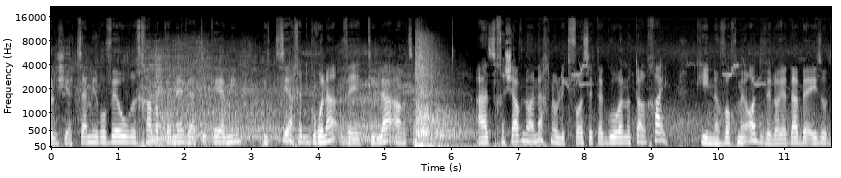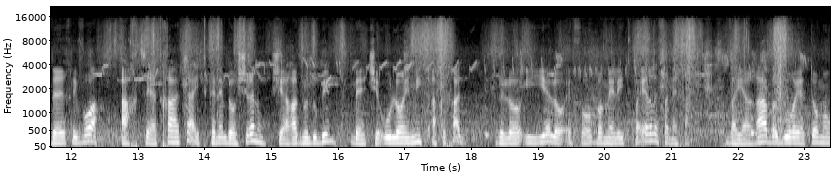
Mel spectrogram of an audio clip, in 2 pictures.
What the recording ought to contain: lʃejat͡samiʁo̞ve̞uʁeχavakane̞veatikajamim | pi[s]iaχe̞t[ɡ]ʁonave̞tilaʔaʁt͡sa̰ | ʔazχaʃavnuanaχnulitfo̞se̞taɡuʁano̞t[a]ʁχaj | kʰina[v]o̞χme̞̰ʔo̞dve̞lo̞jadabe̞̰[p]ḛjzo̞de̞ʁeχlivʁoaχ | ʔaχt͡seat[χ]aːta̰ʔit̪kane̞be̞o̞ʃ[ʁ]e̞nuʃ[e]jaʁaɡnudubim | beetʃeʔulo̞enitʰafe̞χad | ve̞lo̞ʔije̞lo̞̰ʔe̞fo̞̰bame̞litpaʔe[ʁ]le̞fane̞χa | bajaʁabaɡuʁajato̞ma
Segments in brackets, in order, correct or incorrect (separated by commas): incorrect, correct, correct, correct, incorrect, correct, correct, correct, correct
